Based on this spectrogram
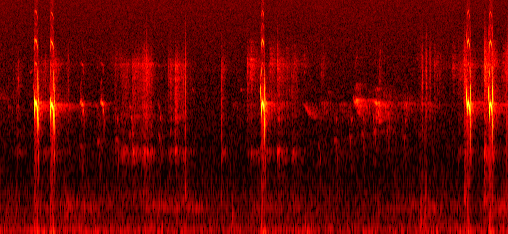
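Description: Sharp, high chirping calls from a juvenile bird: five loud chirps in two quick pairs and a single, with fainter chirps scattered between them.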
